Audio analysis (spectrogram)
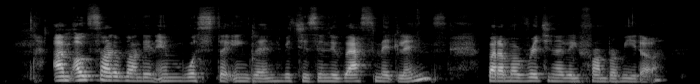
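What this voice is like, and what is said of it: Speaks with a non-American accent. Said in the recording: “they're here in an accent.”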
